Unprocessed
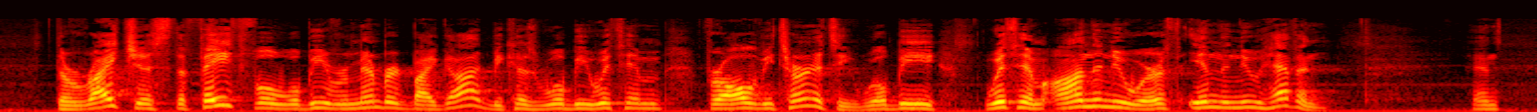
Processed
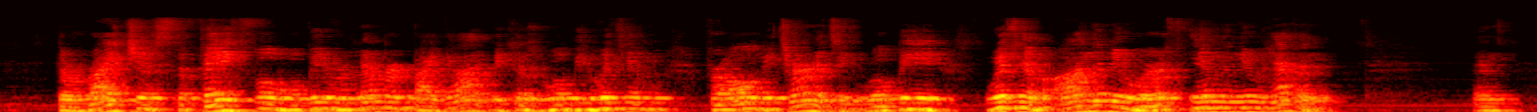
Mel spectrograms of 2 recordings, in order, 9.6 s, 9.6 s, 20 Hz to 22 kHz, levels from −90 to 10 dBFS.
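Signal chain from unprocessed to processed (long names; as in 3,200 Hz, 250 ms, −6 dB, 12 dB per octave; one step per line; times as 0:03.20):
drawn EQ curve 150 Hz 0 dB, 270 Hz +12 dB, 430 Hz −1 dB, 710 Hz −10 dB
ring modulation 200 Hz
reverb whose tail is shaped and stops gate 180 ms falling, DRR −2.5 dB
level −4 dB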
